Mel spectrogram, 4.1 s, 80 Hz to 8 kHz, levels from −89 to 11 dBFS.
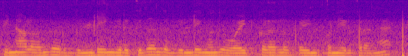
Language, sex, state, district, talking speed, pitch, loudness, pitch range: Tamil, male, Tamil Nadu, Chennai, 190 wpm, 140 Hz, -19 LUFS, 130-145 Hz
